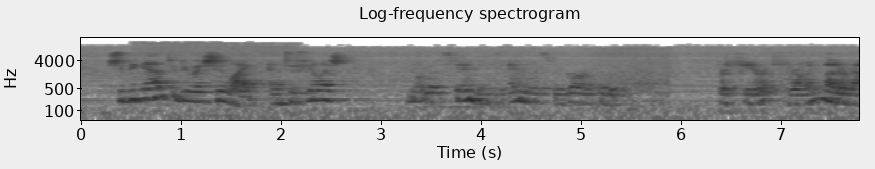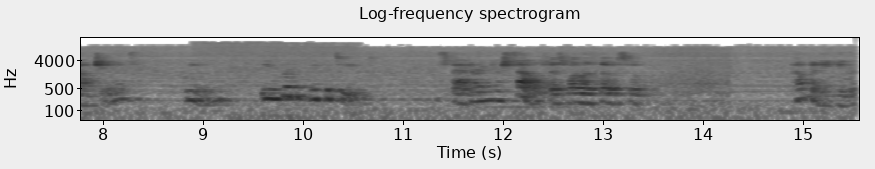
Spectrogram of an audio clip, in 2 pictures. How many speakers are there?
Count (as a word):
three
